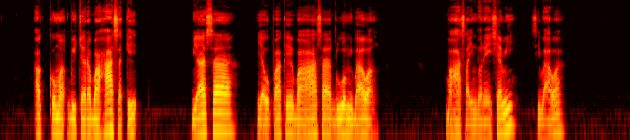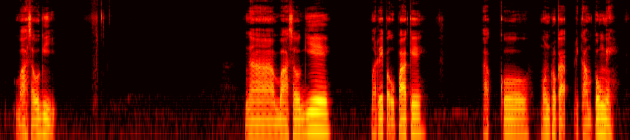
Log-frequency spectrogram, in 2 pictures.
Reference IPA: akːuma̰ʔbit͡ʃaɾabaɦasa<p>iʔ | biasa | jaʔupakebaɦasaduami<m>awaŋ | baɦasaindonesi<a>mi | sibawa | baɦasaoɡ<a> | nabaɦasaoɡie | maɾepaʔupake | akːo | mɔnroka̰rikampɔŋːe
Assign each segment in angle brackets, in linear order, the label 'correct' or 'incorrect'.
incorrect, incorrect, correct, incorrect

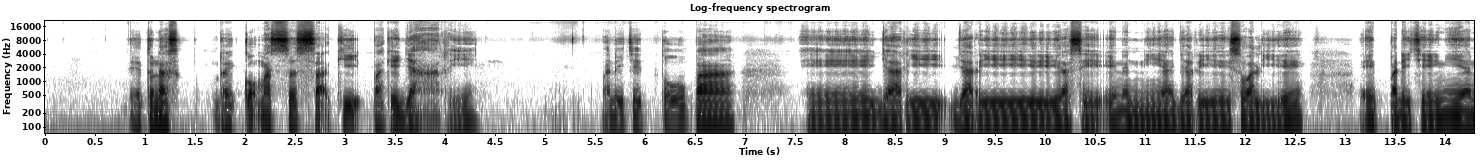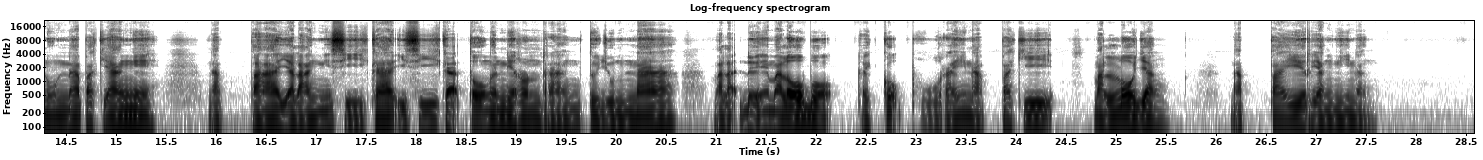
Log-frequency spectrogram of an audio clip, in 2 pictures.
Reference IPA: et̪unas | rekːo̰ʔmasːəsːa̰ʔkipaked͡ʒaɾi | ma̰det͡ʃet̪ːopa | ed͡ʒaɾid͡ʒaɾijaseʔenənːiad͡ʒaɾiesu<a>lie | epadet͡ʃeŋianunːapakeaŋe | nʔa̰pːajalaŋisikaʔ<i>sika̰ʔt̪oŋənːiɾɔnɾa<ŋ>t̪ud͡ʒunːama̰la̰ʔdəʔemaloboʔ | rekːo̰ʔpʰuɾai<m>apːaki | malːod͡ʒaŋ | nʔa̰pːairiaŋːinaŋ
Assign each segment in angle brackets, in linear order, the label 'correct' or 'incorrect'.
correct, correct, correct, incorrect

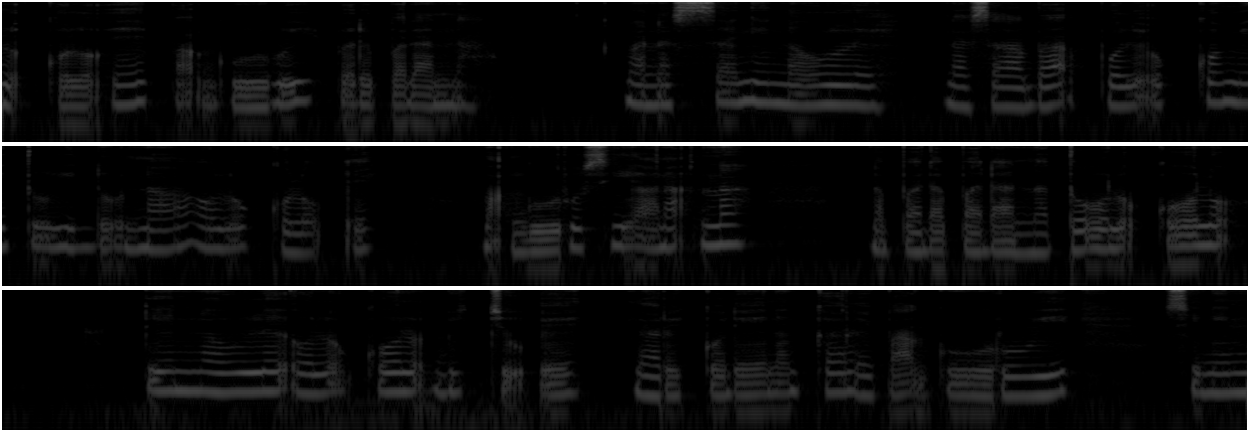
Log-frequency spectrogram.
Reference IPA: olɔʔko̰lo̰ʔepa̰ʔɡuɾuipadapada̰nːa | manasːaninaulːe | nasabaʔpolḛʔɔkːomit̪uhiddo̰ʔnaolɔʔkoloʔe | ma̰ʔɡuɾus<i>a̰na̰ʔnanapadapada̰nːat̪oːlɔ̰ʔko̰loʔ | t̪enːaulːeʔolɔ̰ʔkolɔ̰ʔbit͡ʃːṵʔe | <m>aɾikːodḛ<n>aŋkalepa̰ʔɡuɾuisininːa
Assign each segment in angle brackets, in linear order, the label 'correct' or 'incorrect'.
correct, incorrect, correct

